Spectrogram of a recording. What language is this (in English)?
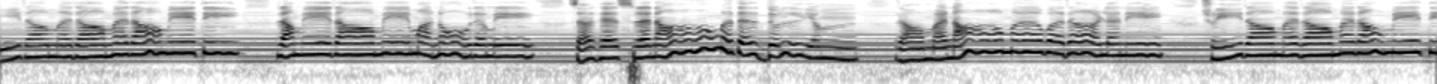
Tamil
